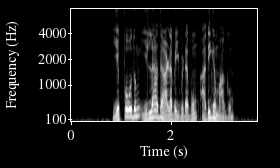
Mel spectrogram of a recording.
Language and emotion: Tamil, neutral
